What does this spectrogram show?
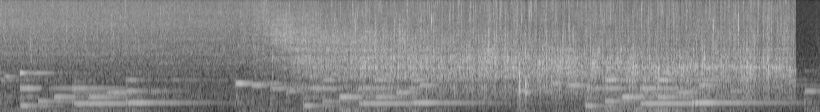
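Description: Chopped onions frying in oil in a non-stick pan, a steady sizzle that grows louder and denser about three seconds in, with tomato passata going into the hot pan, and cuts off just before the end. Light mallet-and-piano background music plays over it.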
